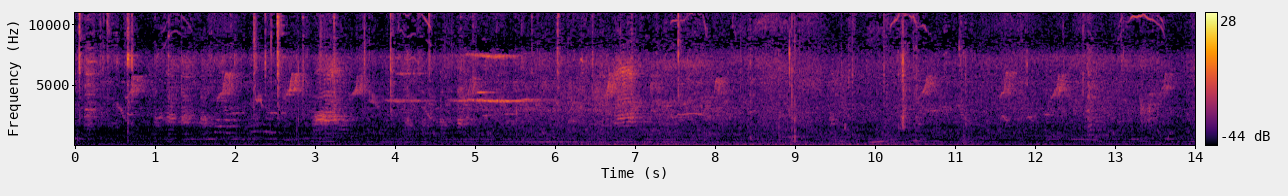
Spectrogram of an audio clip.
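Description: Faint bird chirps and calls, with one held whistled note about five seconds in, over a low steady hum.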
